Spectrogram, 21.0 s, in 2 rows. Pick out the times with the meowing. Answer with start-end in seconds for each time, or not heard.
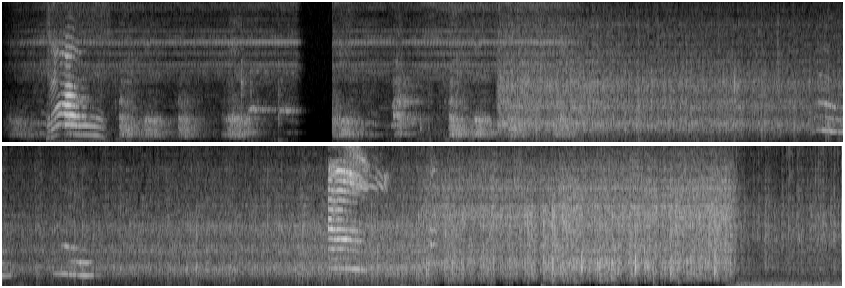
0.6-1.4, 10.1-11.8, 14.6-15.9.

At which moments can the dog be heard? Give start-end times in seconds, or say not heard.
0.1-7.3.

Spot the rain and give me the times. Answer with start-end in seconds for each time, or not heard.
6.2-20.9.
